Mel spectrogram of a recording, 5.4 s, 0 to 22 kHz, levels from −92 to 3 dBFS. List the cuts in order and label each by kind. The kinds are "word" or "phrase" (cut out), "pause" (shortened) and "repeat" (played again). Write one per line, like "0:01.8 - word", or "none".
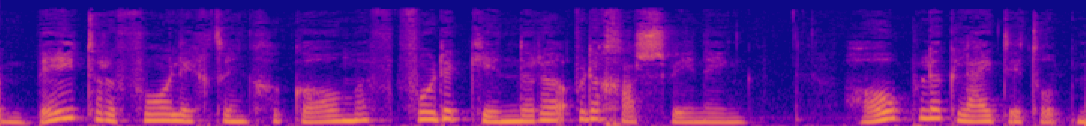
0:02.9 - word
